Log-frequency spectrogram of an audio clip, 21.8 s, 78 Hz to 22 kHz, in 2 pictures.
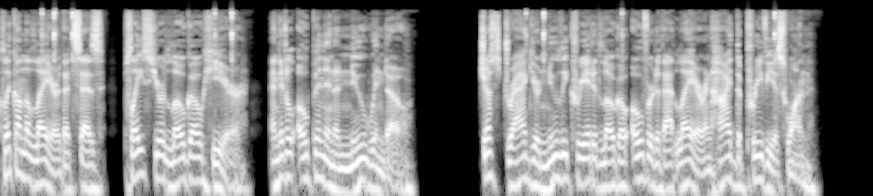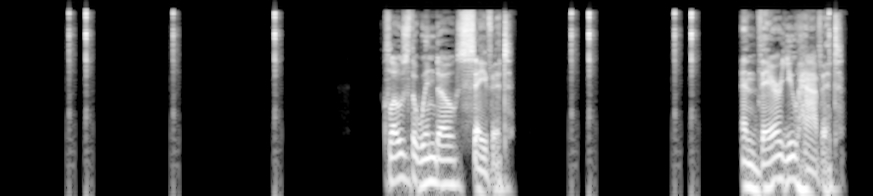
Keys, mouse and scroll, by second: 0.4 click, 6.5-9.8 drag, 17.9 click, 21.1 click, 21.7 click.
